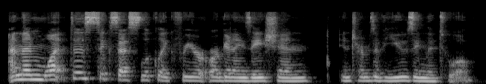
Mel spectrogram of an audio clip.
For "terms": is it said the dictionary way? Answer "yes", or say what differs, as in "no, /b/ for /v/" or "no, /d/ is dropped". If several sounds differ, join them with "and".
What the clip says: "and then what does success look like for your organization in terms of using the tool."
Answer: yes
